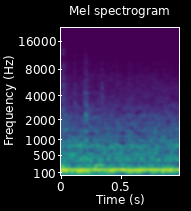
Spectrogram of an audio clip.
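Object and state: Nothing is struck.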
